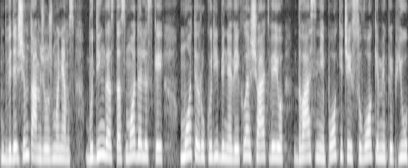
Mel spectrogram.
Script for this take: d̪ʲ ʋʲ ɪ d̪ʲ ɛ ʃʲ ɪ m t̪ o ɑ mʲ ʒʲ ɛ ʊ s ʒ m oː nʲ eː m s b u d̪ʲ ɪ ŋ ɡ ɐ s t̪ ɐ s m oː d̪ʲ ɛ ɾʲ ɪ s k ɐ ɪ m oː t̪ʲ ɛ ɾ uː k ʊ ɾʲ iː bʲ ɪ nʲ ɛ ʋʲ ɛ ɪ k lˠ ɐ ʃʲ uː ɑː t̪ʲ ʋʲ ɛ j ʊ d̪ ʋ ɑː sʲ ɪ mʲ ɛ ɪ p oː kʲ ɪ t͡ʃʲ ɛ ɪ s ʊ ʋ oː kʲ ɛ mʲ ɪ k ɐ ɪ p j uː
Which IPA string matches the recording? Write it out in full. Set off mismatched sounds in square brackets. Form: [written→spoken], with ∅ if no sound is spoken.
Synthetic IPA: d̪ʲ ʋʲ ɪ d̪ʲ ɛ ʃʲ ɪ m t̪ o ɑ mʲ ʒʲ ɛ ʊ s ʒ m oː nʲ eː m s b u d̪ʲ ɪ ŋ ɡ ɐ s t̪ ɐ s m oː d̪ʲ ɛ [ɾʲ→lʲ] ɪ s k ɐ ɪ m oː t̪ʲ ɛ ɾ uː k ʊ ɾʲ iː bʲ ɪ nʲ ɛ ʋʲ ɛ ɪ k lˠ ɐ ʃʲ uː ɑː t̪ʲ ʋʲ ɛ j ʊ d̪ ʋ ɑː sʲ ɪ [mʲ→nʲ] ɛ ɪ p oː kʲ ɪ t͡ʃʲ ɛ ɪ s ʊ ʋ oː kʲ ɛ mʲ ɪ k ɐ ɪ p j uː

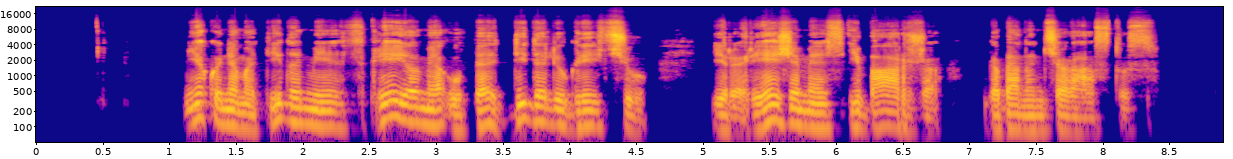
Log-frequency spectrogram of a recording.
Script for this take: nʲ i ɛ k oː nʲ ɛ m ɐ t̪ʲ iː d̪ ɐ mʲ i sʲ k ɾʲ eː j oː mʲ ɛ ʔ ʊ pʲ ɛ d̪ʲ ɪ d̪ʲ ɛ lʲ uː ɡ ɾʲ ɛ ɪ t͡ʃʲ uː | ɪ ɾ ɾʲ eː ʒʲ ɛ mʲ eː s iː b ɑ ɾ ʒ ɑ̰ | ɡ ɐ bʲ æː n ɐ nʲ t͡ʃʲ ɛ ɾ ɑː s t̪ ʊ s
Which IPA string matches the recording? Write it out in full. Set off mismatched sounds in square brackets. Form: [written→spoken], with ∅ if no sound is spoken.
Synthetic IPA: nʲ i ɛ k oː nʲ ɛ m ɐ t̪ʲ iː d̪ ɐ mʲ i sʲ k ɾʲ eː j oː mʲ ɛ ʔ ʊ pʲ ɛ d̪ʲ ɪ d̪ʲ ɛ lʲ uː ɡ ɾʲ ɛ ɪ t͡ʃʲ uː | ɪ ɾ ɾʲ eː ʒʲ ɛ mʲ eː s iː b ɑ ɾ ʒ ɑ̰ | ɡ ɐ bʲ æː n ɐ nʲ t͡ʃʲ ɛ ɾ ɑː s t̪ ʊ s

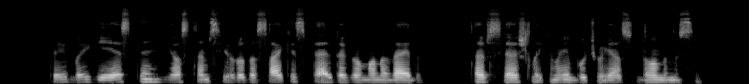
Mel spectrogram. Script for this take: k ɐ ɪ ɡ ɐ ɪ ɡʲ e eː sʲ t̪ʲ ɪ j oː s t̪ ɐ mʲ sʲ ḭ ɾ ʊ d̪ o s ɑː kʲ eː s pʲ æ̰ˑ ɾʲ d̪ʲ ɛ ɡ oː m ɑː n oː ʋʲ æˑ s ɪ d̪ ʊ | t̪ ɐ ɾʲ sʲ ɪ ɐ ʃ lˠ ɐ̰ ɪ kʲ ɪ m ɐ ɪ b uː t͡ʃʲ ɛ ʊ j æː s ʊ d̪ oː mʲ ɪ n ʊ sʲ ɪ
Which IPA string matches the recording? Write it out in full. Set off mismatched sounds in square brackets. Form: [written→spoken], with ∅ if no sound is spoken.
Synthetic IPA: k ɐ ɪ [ɡ→b] ɐ ɪ ɡʲ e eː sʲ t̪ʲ ɪ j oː s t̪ ɐ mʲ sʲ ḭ ɾ ʊ d̪ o s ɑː kʲ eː s pʲ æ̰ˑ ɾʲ d̪ʲ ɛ ɡ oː m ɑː n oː ʋʲ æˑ [s→∅] ɪ d̪ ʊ | t̪ ɐ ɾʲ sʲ ɪ ɐ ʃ lˠ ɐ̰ ɪ kʲ ɪ [m→n] ɐ ɪ b uː t͡ʃʲ ɛ ʊ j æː s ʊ d̪ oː mʲ ɪ n ʊ sʲ ɪ

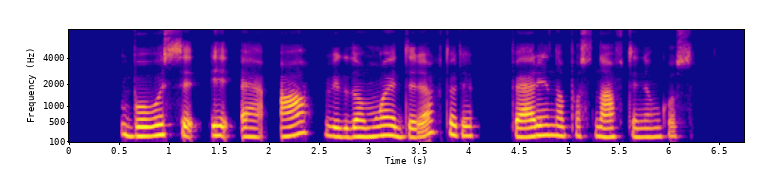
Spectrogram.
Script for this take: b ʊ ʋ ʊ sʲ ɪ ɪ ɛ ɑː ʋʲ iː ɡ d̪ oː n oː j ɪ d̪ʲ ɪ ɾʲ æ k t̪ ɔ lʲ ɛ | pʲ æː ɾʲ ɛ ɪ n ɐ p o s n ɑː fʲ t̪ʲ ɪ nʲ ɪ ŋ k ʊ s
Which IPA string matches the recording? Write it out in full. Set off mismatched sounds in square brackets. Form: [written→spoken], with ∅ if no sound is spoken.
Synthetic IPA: b ʊ ʋ ʊ sʲ ɪ ɪ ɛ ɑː ʋʲ iː ɡ d̪ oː [n→m] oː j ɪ d̪ʲ ɪ ɾʲ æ k t̪ ɔ [lʲ→ɾʲ] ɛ | pʲ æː ɾʲ ɛ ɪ n ɐ p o s n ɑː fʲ t̪ʲ ɪ nʲ ɪ ŋ k ʊ s

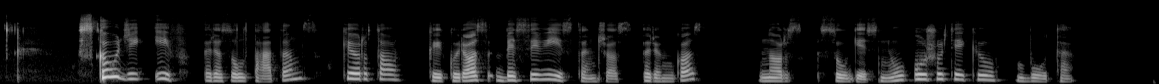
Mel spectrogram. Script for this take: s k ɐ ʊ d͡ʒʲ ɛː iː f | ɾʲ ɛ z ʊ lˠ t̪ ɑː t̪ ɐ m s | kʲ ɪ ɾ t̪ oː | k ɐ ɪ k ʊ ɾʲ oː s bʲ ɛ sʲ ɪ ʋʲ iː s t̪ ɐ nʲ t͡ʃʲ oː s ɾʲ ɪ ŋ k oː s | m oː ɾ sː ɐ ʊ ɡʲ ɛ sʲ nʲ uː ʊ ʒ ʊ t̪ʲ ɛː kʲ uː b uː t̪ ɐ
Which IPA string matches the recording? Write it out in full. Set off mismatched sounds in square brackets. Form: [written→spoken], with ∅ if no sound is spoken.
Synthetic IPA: s k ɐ ʊ d͡ʒʲ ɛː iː f | ɾʲ ɛ z ʊ lˠ t̪ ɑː t̪ ɐ m s | kʲ ɪ ɾ t̪ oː | k ɐ ɪ k ʊ ɾʲ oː s bʲ ɛ sʲ ɪ ʋʲ iː s t̪ ɐ nʲ t͡ʃʲ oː s ɾʲ ɪ ŋ k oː s | [m→n] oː ɾ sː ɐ ʊ ɡʲ ɛ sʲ nʲ uː ʊ ʒ ʊ t̪ʲ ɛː kʲ uː b uː t̪ ɐ

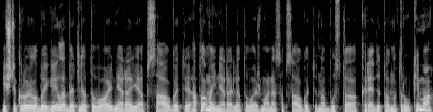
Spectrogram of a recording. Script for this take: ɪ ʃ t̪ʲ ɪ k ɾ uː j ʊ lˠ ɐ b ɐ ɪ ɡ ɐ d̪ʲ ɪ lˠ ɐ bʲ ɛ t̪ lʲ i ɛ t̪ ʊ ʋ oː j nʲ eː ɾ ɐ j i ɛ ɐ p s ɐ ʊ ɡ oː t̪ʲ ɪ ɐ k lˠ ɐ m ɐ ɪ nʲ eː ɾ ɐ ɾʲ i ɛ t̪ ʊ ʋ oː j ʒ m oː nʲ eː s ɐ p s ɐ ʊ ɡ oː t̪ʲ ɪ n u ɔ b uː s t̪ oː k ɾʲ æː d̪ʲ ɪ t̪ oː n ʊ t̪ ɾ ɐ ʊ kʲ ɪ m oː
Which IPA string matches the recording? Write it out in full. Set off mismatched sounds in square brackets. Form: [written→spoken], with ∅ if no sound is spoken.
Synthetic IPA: ɪ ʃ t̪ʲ ɪ k ɾ uː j ʊ lˠ ɐ b ɐ ɪ ɡ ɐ [d̪ʲ→∅] ɪ lˠ ɐ bʲ ɛ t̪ lʲ i ɛ t̪ ʊ ʋ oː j nʲ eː ɾ ɐ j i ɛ ɐ p s ɐ ʊ ɡ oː t̪ʲ ɪ ɐ [k→p] lˠ ɐ m ɐ ɪ nʲ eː ɾ ɐ [ɾʲ→lʲ] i ɛ t̪ ʊ ʋ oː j ʒ m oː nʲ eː s ɐ p s ɐ ʊ ɡ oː t̪ʲ ɪ n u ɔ b uː s t̪ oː k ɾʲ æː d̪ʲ ɪ t̪ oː n ʊ t̪ ɾ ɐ ʊ kʲ ɪ m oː

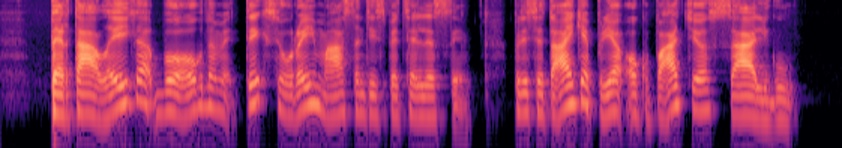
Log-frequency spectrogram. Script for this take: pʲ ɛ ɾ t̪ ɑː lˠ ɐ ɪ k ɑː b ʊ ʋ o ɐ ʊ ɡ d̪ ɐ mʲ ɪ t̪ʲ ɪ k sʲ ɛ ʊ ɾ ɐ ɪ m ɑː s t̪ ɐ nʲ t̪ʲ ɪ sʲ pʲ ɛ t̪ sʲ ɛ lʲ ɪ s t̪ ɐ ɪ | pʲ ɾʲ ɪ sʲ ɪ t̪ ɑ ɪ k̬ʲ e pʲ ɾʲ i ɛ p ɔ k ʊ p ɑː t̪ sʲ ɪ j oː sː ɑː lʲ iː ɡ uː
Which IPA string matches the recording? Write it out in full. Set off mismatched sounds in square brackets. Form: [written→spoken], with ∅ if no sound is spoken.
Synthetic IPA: pʲ ɛ ɾ t̪ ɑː lˠ ɐ ɪ k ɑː b ʊ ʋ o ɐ ʊ ɡ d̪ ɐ mʲ ɪ t̪ʲ ɪ k sʲ ɛ ʊ ɾ ɐ ɪ m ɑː s t̪ ɐ nʲ t̪ʲ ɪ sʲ pʲ ɛ t̪ sʲ ɛ lʲ ɪ s t̪ ɐ ɪ | pʲ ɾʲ ɪ sʲ ɪ t̪ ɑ ɪ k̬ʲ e pʲ ɾʲ i ɛ [p→ʔ] ɔ k ʊ p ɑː t̪ sʲ ɪ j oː sː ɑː lʲ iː ɡ uː

